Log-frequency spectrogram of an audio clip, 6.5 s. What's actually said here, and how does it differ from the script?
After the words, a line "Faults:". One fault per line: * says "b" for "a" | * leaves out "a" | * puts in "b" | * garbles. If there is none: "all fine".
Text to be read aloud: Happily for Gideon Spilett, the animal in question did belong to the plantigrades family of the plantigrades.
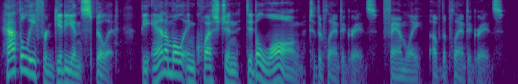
Happily for Gideon Spilett, the animal in question did belong to the plantigrades family of the plantigrades.
Faults:
all fine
